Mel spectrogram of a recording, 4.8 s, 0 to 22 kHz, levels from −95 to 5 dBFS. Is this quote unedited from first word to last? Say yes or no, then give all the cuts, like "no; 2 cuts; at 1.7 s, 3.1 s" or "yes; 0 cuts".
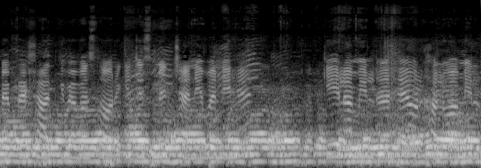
yes; 0 cuts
